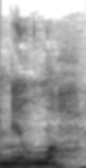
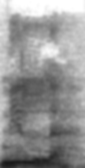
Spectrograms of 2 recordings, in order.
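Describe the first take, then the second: First: The L in 'llah' is heavy and thick. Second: The L in 'llah' is light and thin. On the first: The speaker calls it wrong. "bukan nillah" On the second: The speaker calls it right. "Contoh yang tipis"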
